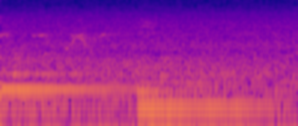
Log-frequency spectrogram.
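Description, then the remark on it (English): A steady, even rush of flowing water from a nearby waterfall in a rainforest fills the whole clip, with a low humming tone and a few faint, high chirps above it. No one speaks. “You can't see it yet, but as you can hear, nearby is a wonderful waterfall that fills this place with the sound of flowing water.”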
